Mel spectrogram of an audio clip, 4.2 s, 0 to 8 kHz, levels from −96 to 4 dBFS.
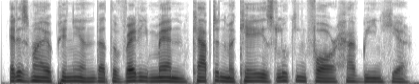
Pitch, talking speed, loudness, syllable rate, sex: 115 Hz, 230 wpm, -18 LUFS, 6.1 syllables/s, male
